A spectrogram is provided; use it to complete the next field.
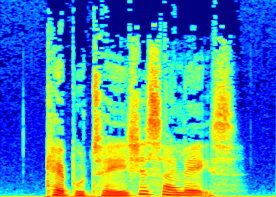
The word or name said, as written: CABOTAGE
